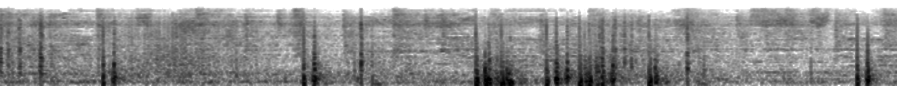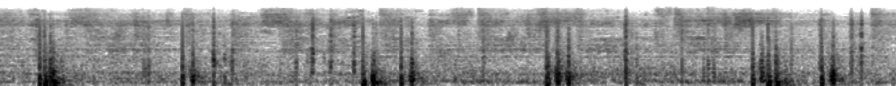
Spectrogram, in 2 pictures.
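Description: Fireworks display: an irregular, rapid run of sharp bangs and launch thumps, about two or three a second, from rising comets and bursting aerial shells over a steady hiss.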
